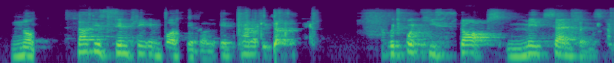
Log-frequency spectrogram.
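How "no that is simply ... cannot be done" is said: strongly emphatic, insistent, every word pressed. Describing a scene, quoting a character's flat refusal: quoting an emphatic refusal. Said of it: "in a very kind of emphatic term".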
